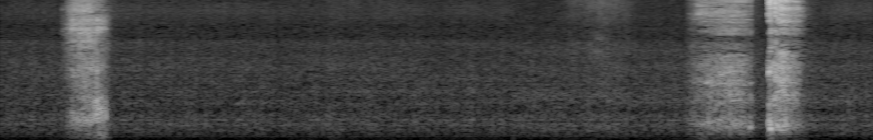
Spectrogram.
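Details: Person coughing up phlegm again: three short, harsh cough bursts in a quiet room, a wet, phlegm-clearing productive cough.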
